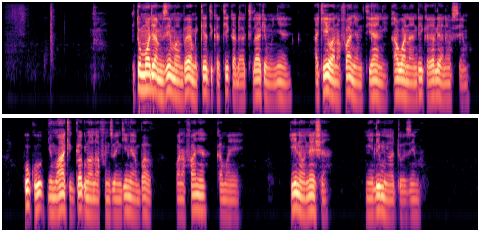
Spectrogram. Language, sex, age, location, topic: Swahili, male, 25-35, Dar es Salaam, education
